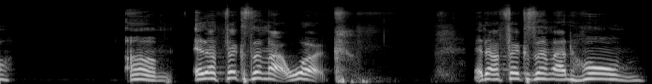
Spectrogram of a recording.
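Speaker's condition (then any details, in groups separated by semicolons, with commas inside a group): Cerebral palsy; present from birth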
